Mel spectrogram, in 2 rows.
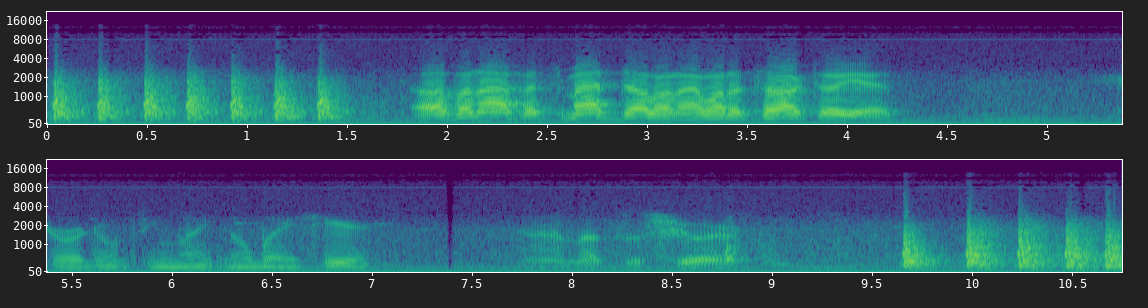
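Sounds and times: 
knocking on a wooden door: 0.0 - 1.6, 9.6 - 10.7
speech: 2.0 - 4.3, 5.4 - 7.1, 7.8 - 9.0.

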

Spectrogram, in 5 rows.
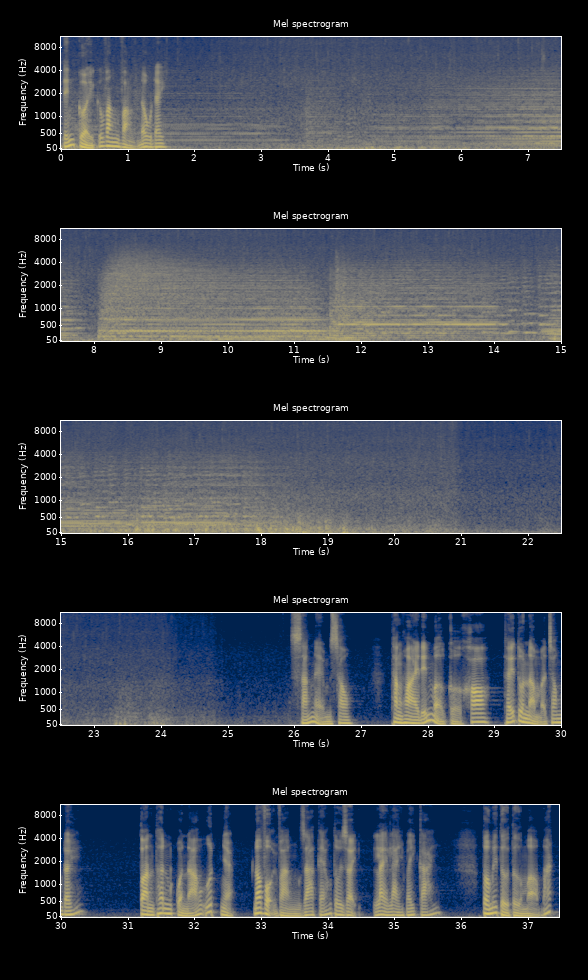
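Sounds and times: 
heavy rain pouring outside: 0.0 - 25.0
speech: 0.1 - 1.7, 26.6 - 30.4, 31.2 - 37.4
thunder rolling and cracking: 8.0 - 12.9, 14.9 - 20.8.

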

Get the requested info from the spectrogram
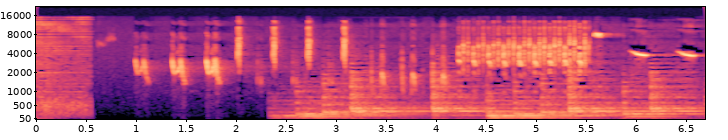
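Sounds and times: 
magpie calling: 1.0 - 2.4, 3.1 - 6.6
steady musical backing with high tones: 2.4 - 6.6.

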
